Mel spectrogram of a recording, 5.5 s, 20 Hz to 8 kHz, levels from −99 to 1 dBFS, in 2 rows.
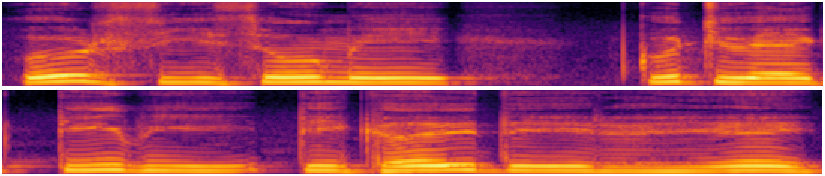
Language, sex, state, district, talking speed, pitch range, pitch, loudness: Hindi, male, Uttar Pradesh, Saharanpur, 110 wpm, 160-180 Hz, 165 Hz, -14 LUFS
